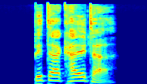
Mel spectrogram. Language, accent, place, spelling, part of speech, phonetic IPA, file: German, Germany, Berlin, bitterkalter, adjective, [ˈbɪtɐˌkaltɐ], De-bitterkalter.ogg
- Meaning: inflection of bitterkalt: 1. strong/mixed nominative masculine singular 2. strong genitive/dative feminine singular 3. strong genitive plural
